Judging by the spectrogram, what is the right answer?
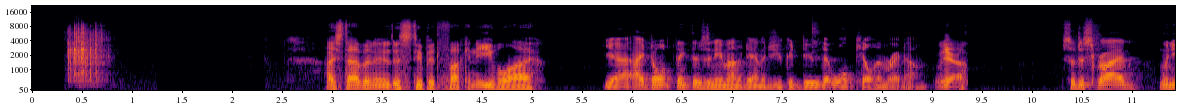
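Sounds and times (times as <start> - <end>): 
dice being scooped together and rattled: 0.3 - 0.9
speech: 2.9 - 9.4, 10.3 - 11.4.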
